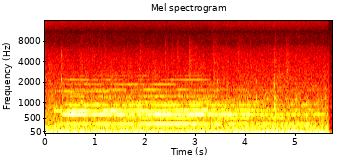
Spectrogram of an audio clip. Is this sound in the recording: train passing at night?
yes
